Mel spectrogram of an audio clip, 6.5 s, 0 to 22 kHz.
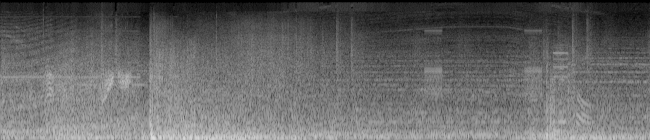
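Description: Explosion of a destroyed target during an Ace Combat 7 air battle, a dull boom rising out of a dense roar of jet engine and combat noise, with a second, smaller burst a few seconds later.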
